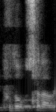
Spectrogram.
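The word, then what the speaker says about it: 不讀書: 이때 불로 읽지 않고 그때는 디귿이나 지읒 앞에서는 부로 읽어. 그러니까 이를 부독서라고 읽어.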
